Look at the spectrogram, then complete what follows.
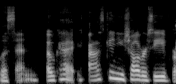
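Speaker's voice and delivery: ordinary delivery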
